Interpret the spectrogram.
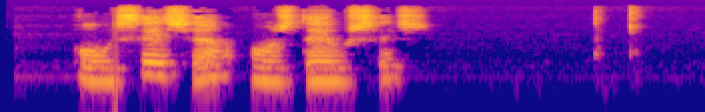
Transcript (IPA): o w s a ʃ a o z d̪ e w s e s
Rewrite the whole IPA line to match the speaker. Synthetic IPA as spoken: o w s e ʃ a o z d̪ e w s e s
